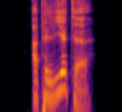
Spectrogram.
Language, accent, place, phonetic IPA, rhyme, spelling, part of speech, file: German, Germany, Berlin, [apɛˈliːɐ̯tə], -iːɐ̯tə, appellierte, verb, De-appellierte.ogg
- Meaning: inflection of appellieren: 1. first/third-person singular preterite 2. first/third-person singular subjunctive II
